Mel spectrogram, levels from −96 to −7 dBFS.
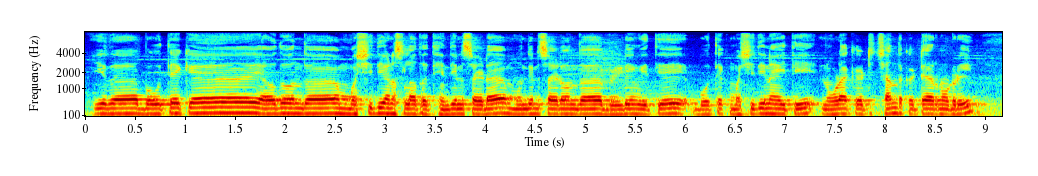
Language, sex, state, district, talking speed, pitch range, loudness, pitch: Kannada, male, Karnataka, Dharwad, 135 wpm, 130-140 Hz, -14 LUFS, 135 Hz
